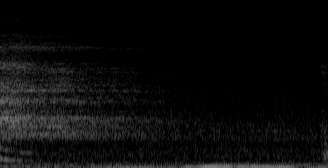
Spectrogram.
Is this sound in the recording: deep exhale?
yes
